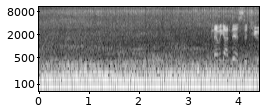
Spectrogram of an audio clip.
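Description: A stripped-down, lightweight Formula Drift car with a supercharged LS V8 rumbles loud and steady at close range in the pits, a dense low drone with some revving, and a person talks over it.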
